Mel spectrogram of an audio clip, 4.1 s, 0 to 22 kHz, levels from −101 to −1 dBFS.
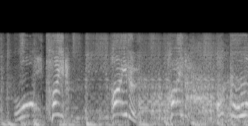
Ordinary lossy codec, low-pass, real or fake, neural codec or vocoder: none; 7.2 kHz; fake; codec, 16 kHz, 1.1 kbps, Voila-Tokenizer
